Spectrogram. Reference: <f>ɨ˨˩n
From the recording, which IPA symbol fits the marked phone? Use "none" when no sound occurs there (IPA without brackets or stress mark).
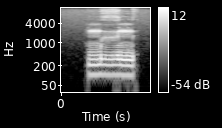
m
